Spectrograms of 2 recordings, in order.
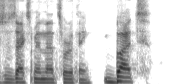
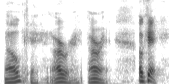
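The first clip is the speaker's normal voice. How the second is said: usual speaking voice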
